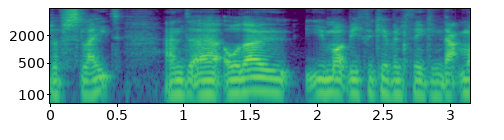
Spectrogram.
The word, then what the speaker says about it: Sleat: I'm given to believe that the pronunciation is slate, not slate as it's phonetically spelled. Sound of slate.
